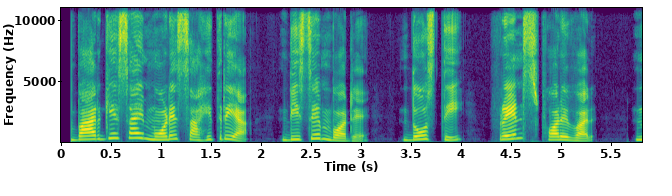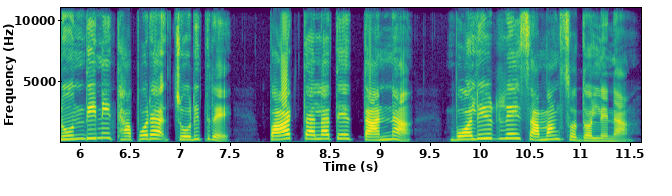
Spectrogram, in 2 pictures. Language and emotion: Santali, neutral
